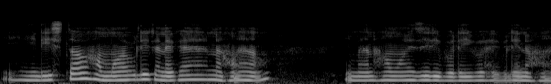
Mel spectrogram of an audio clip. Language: Assamese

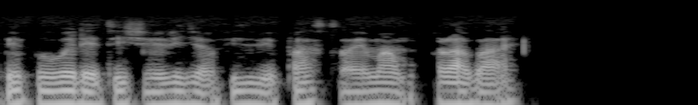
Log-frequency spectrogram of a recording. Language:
Nigerian Pidgin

